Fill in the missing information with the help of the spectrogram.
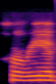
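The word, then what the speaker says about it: Correia: I also apologize uh my I pronounce it Korea because I'm actually Portuguese and I do speak several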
